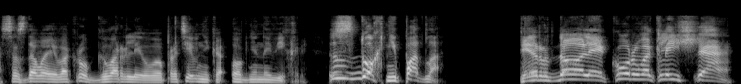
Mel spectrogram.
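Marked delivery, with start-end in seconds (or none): 3.3-7.3 high, angry shouts; fighting curses. A narrator's reading. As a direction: hurl curses high in the brawl. Cursing in the fight. (злобная ругань криком)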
